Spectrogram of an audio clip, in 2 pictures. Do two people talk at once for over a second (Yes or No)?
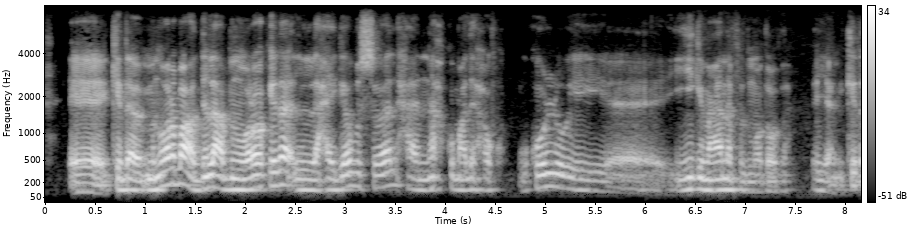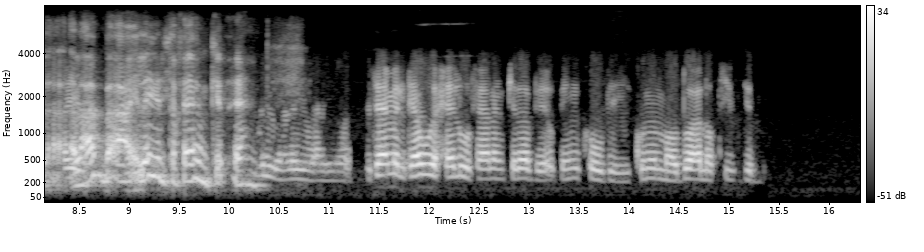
No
